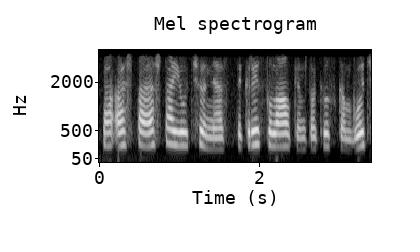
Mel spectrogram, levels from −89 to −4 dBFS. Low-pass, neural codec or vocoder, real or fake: 3.6 kHz; none; real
